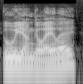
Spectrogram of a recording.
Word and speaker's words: Uiagalelei: The backup, who I finally learned how to pronounce this kid's name, DJ Uiagalelei, I just nailed it, by the way. – Very good.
